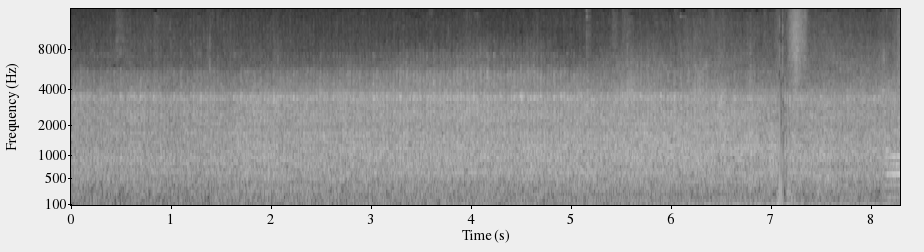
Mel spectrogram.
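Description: Tipper lorry's diesel engine idling steadily, with a single thump about seven seconds in.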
